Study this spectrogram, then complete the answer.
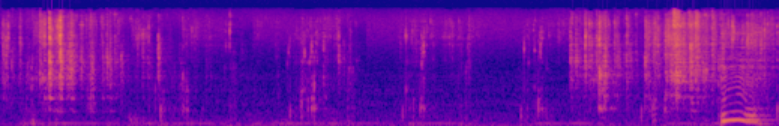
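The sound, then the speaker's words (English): Someone sips water: soft wet mouth noises and slurps in bursts, ending with a louder gulping swallow, all over a faint steady low hum. “I'm gonna take another sip of water here, y'all.”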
